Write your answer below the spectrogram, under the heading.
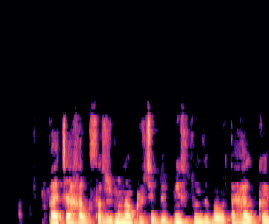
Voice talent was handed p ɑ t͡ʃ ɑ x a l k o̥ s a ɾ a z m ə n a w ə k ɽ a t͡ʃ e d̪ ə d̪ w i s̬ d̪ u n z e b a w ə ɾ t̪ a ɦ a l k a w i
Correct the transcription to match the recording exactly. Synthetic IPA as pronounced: p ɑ t͡ʃ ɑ x a l k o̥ s a ɾ a ʒ m ə n a w ə k ɽ a t͡ʃ e d̪ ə d̪ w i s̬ t̪ u n z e b a w ə ɾ t̪ a ɦ a l k a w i

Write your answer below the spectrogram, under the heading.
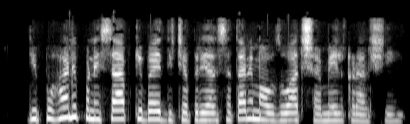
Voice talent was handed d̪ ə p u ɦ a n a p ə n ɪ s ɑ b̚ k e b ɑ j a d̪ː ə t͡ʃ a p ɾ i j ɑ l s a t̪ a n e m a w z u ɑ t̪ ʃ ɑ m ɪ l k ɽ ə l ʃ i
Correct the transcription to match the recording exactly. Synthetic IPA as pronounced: d̪ ə p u ɦ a n e p ə n ɪ s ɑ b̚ k e b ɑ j a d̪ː ə t͡ʃ a p ɾ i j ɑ l s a t̪ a n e m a w z u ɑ t̪ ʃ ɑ m ɪ l k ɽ ə l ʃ i

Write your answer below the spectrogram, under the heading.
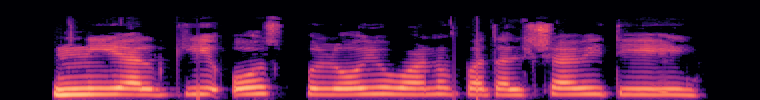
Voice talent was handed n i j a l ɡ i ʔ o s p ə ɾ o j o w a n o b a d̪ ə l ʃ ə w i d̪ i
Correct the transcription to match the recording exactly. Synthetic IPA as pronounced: n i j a l ɡ i ʔ o s p ə l o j o w a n o b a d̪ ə l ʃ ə w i d̪ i

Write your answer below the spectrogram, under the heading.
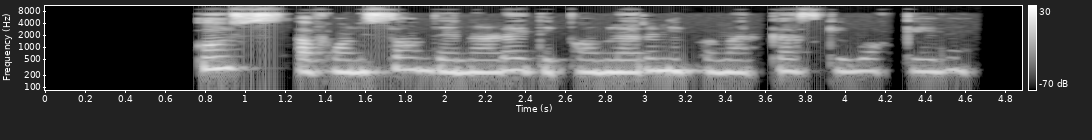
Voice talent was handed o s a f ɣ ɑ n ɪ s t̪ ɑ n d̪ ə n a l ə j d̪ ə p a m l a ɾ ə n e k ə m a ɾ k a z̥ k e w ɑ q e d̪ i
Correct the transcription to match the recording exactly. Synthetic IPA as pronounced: o s a f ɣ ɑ n ɪ s t̪ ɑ n d̪ ə n a ɽ ə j d̪ ə p ɑ m l a ɾ ə n e p ə m a ɾ k a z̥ k e w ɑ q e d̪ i

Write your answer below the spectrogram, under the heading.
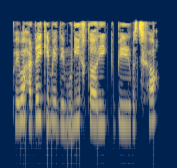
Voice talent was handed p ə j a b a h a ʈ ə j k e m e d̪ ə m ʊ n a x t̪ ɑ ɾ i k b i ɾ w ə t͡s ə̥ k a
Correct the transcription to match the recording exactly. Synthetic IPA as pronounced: p ə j a w a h a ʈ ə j k e m e d̪ ə m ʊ n i x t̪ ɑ ɾ i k b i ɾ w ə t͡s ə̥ x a

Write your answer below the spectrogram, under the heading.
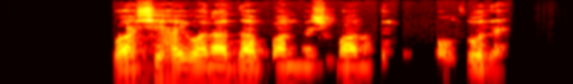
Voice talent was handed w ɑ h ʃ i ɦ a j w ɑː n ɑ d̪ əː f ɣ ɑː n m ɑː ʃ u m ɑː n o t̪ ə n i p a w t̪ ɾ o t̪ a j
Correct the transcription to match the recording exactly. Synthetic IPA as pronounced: w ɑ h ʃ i ɦ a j w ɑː n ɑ d̪ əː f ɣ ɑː n m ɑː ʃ u m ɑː n o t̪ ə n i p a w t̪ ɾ o d̪ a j

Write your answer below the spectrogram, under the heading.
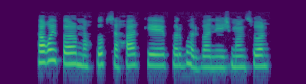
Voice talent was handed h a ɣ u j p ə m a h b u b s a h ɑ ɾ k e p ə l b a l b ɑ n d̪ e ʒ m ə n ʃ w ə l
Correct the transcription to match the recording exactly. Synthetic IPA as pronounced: h a ɣ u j p ə m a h b u b s a h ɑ ɾ k e p ə ɾ b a l b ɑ n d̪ e ʒ m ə n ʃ w ə l

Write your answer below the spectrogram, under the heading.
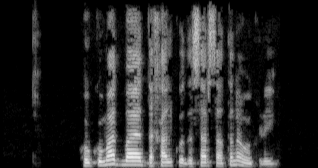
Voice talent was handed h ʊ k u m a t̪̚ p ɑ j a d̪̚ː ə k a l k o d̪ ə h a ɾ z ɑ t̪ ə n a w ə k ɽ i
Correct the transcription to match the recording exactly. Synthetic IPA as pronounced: h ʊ k u m a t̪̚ b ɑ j a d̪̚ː ə x a l k o d̪ ə s a ɾ s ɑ t̪ ə n a w ə k ɽ i

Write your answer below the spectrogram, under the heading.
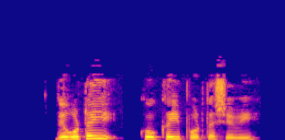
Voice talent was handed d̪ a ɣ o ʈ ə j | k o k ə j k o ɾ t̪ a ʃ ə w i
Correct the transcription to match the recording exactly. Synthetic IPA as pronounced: d̪ ə ɣ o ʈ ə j | k o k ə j p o ɾ t̪ a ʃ ə w i

